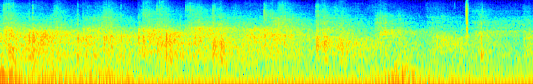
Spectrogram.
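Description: A church audience claps for newlyweds, members of the audience who married the day before, a dense, steady patter of many hands sustained for a few seconds at moderate volume, with no voices standing out.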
